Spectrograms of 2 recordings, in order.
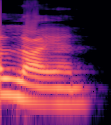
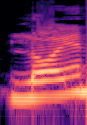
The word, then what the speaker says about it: lion: There was था अ लायन, एक शेर। इसको हम लॉयन नहीं बोलते, इसकी करेक्ट प्रोनाउंसिएशन होती है लायन।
